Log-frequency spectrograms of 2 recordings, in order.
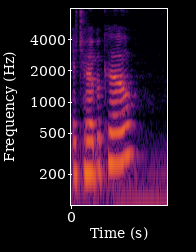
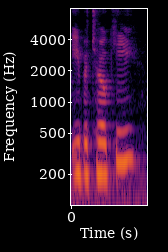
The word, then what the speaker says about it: Etobicoke: note uh it's pronounced etobicoke not ibatoki or ebit coke it's etobico i know there's a k in there it's weird and scarborough kind of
